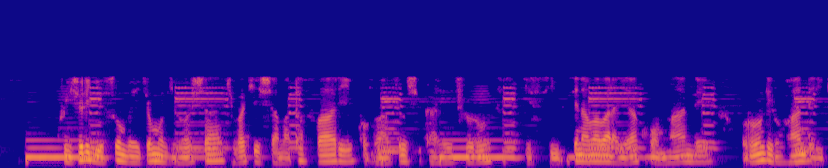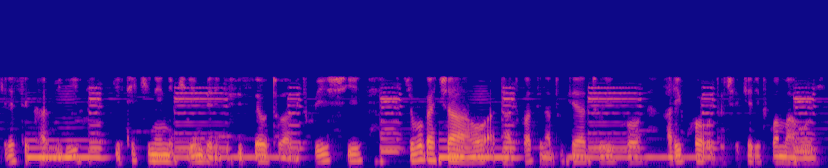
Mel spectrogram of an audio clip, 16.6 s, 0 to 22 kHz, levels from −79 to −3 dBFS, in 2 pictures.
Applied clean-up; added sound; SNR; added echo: classical method log-MMSE.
